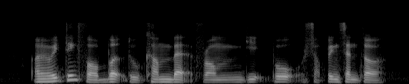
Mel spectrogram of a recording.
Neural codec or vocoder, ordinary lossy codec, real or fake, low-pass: codec, 16 kHz in and 24 kHz out, 0.9 kbps, LongCat-Audio-Codec, four codebook decoder; Opus, 64 kbps; fake; 7.2 kHz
